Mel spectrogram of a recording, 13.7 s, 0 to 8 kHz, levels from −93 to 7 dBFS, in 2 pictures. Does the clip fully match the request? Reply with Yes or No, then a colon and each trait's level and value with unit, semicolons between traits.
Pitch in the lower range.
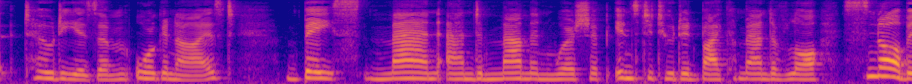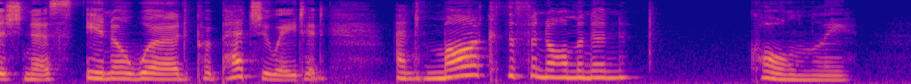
No: high, 200 Hz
